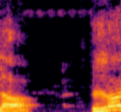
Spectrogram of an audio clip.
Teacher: जब आप बोल रहे हैं तो कहीं ना कहीं आपकी जो जीवा है वो पीछे की तरफ मुड़ रही है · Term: पार्श्विक व्यंजन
